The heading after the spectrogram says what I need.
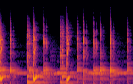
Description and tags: Done with Redrum in Reason
redrum, wavedrum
